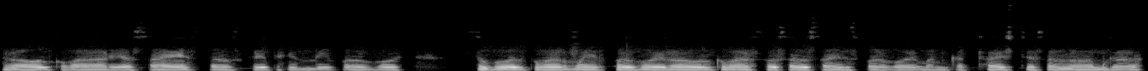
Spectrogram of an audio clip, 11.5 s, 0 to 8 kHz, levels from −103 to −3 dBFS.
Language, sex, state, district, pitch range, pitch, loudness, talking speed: Magahi, male, Bihar, Lakhisarai, 150-155 Hz, 150 Hz, -31 LUFS, 125 wpm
